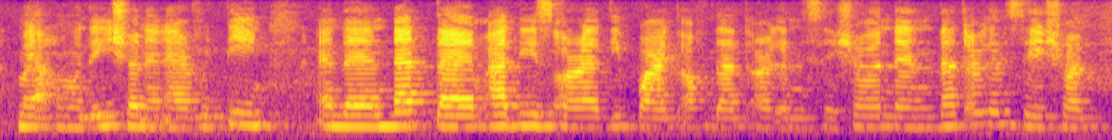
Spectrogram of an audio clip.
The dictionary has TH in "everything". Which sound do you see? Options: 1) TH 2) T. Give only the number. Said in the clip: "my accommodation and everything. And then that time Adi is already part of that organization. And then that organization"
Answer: 2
